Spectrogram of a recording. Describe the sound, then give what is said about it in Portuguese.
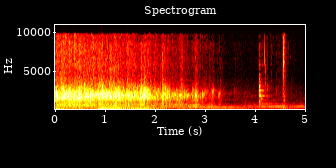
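A church audience applauds at the close of a sermon in a dense, steady wash of clapping that gradually thins and fades, leaving a low hum and a couple of sharp isolated claps at the end. “Vamos aplaudir, vamos ficar em pé, vamos embora para casa.”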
